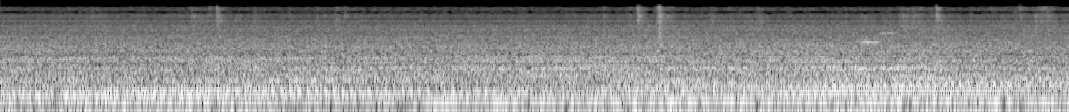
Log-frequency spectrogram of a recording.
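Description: Mercedes-Benz Citaro city bus heard from inside the cabin on the move: a steady diesel engine hum with road noise, swelling slightly twice, and a few faint rattles.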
